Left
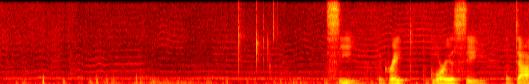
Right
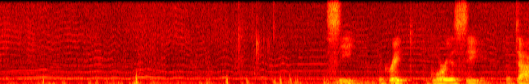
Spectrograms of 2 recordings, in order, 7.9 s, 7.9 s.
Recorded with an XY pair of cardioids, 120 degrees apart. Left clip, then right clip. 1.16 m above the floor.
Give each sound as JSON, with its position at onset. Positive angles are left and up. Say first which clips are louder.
{"t": 3.6, "sound": "a clink", "louder": "left 10 dB", "azimuth_deg": 70, "distance_m": 0.7}
{"t": 4.9, "sound": "a man speaking", "louder": "left 5 dB", "azimuth_deg": 45, "distance_m": 1.3}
